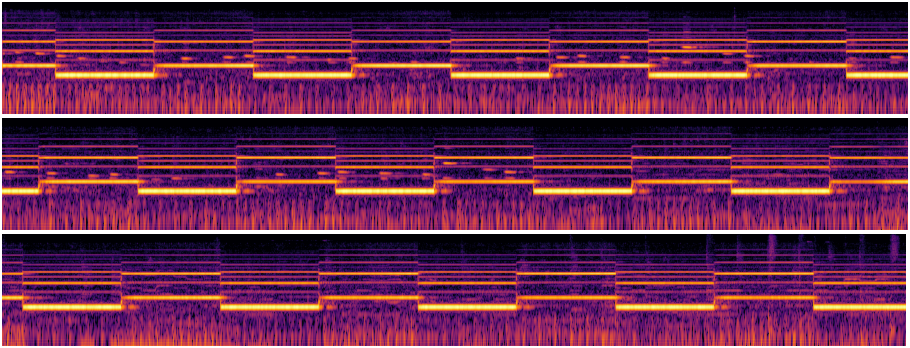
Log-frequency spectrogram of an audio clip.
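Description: Railway level-crossing warning alarm sounding a loud electronic two-tone signal, a lower and a higher tone taking turns about once a second, the warning that a train is approaching and the barrier is closed. A low rumble joins about halfway through.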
